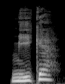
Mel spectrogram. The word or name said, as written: mega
